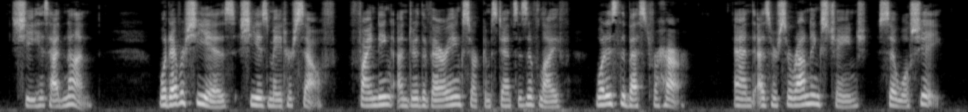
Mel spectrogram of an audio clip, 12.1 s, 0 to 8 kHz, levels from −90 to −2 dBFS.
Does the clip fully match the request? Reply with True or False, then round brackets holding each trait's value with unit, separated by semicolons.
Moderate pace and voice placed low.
False (160 wpm; 185 Hz)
